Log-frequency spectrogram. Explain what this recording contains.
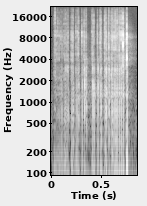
Sound effects > Objects / House appliances
GAMEMisc-Blue Snowball Microphone Cards, Shuffle 01 Nicholas Judy TDC
Cards being shuffled.
Blue-Snowball, cards, foley, shuffle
